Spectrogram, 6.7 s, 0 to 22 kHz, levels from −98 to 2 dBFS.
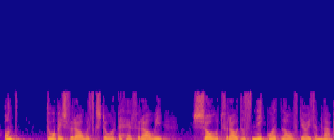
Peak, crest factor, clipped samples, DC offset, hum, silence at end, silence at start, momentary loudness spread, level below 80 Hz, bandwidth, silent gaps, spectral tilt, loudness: -12 dBFS; 16 dB; under 0.1%; under 0.1%; none; 0.05 s; 0.1 s; 9 LU; -86 dBFS; 7.6 kHz; none; -4 dB/octave; -29 LUFS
